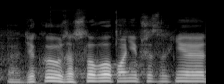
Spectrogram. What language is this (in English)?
Czech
